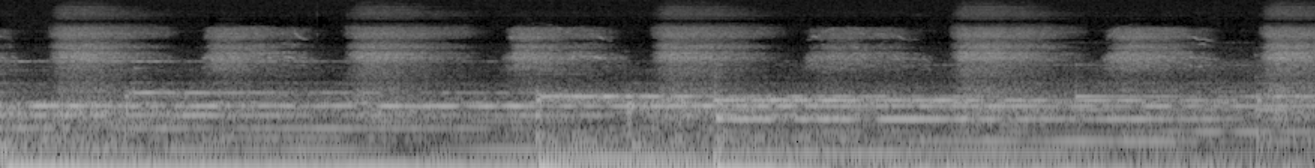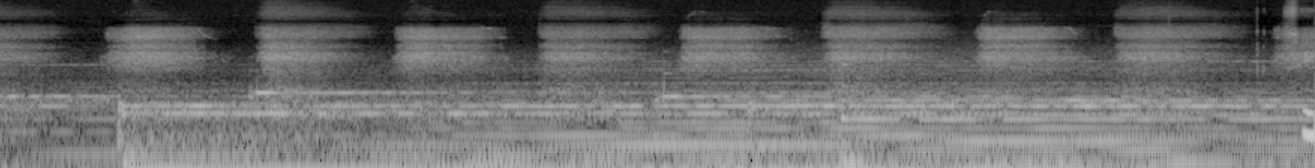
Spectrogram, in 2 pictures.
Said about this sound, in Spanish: respirando en ritmo, sin pausa.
